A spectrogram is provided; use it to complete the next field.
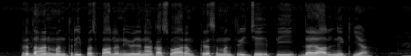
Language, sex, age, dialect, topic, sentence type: Hindi, male, 25-30, Kanauji Braj Bhasha, agriculture, statement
